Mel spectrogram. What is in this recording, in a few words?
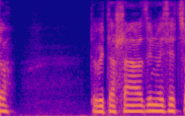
"lladd", welsh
